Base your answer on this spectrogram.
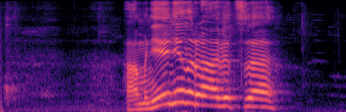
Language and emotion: Russian, angry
